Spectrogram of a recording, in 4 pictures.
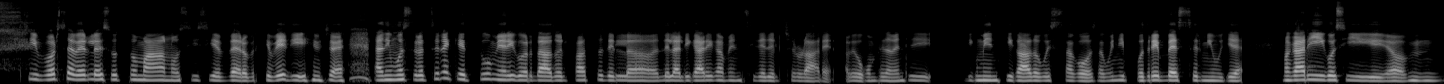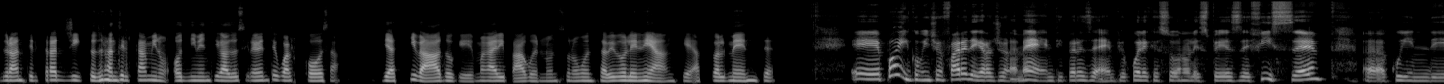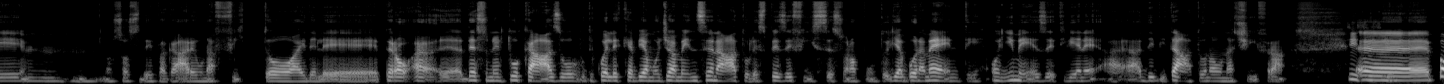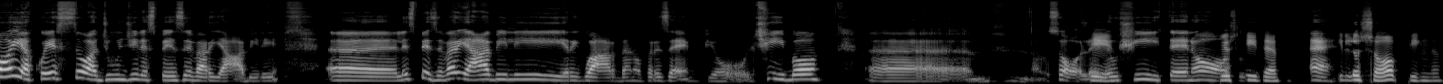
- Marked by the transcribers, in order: other background noise; chuckle
- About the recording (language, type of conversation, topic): Italian, advice, Perché continuo a sforare il budget mensile senza capire dove finiscano i miei soldi?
